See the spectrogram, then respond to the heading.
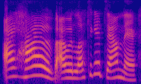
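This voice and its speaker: A woman with an Australian accent chatting casually as an interview guest, often softening points with filler phrases like "kind of". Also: high-pitched, expressive, normal speed, dry recording. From Sydney, Australia. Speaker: guest singer-songwriter.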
